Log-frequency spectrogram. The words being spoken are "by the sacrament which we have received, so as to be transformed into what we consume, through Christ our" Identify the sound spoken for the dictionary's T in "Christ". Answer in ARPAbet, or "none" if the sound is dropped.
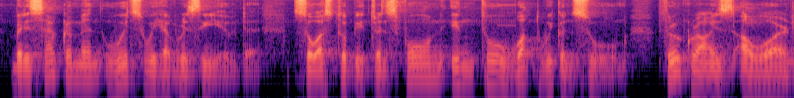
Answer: none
